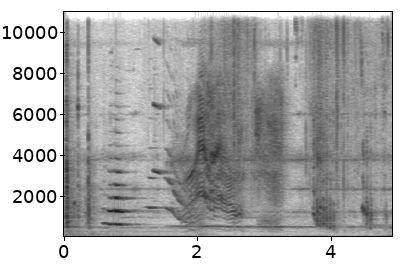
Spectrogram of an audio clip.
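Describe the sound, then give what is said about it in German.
Chickens cluck and squawk in a henhouse, a run of warbling, rising calls followed by several short bursts of clucking, with no voices. “müssen aufpassen, dass wir damit nicht die Hühner erschrecken, wenn wir im Stall sind.”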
